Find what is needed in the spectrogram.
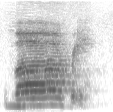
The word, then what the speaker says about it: Mhairi: Sunday Times bestselling author Vari McFarlan was born in Scotland, and her unnecessarily confusing name is pronounced Vari.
